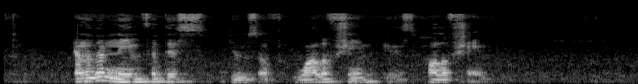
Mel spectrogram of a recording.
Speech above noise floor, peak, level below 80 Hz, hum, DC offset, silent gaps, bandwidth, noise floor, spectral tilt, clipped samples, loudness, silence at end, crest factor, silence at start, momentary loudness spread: 34 dB; 0 dBFS; -54 dBFS; none; under 0.1%; none; 11.5 kHz; -52 dBFS; -6 dB/octave; under 0.1%; -18 LUFS; 1.5 s; 20 dB; 0.75 s; 16 LU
